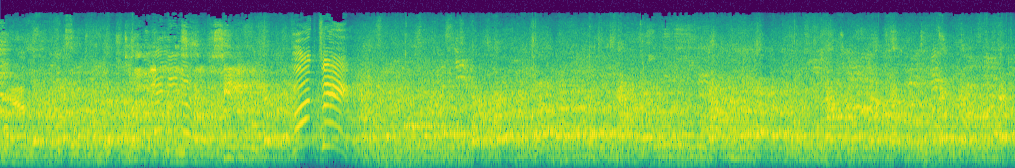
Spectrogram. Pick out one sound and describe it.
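A woman calls out commands to a running dog.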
